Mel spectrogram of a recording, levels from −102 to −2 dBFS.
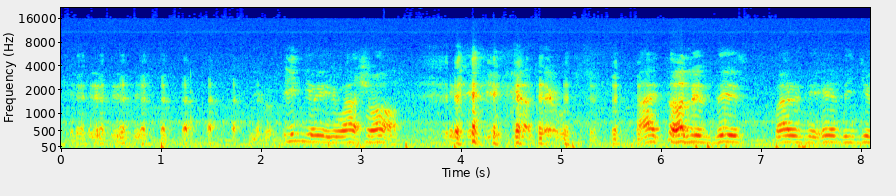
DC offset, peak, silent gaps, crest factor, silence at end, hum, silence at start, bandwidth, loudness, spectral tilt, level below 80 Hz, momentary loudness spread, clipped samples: under 0.1%; -4 dBFS; none; 22 dB; 0 s; none; 0 s; 16.5 kHz; -25 LUFS; -7 dB/octave; -42 dBFS; 14 LU; under 0.1%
